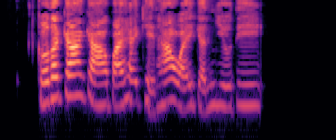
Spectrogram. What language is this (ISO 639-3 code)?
yue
